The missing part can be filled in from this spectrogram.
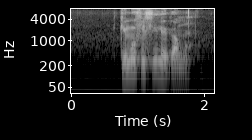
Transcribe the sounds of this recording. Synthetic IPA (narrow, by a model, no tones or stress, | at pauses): kʼɪmʊfiɬilekʼamʊ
